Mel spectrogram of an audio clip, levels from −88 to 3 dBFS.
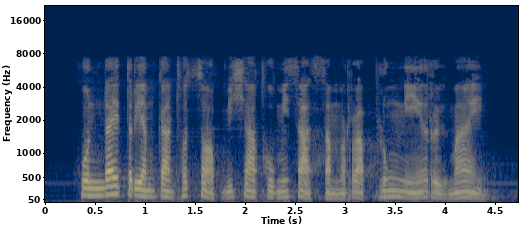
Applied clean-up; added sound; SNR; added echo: neural separator model SepFormer DNS4.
